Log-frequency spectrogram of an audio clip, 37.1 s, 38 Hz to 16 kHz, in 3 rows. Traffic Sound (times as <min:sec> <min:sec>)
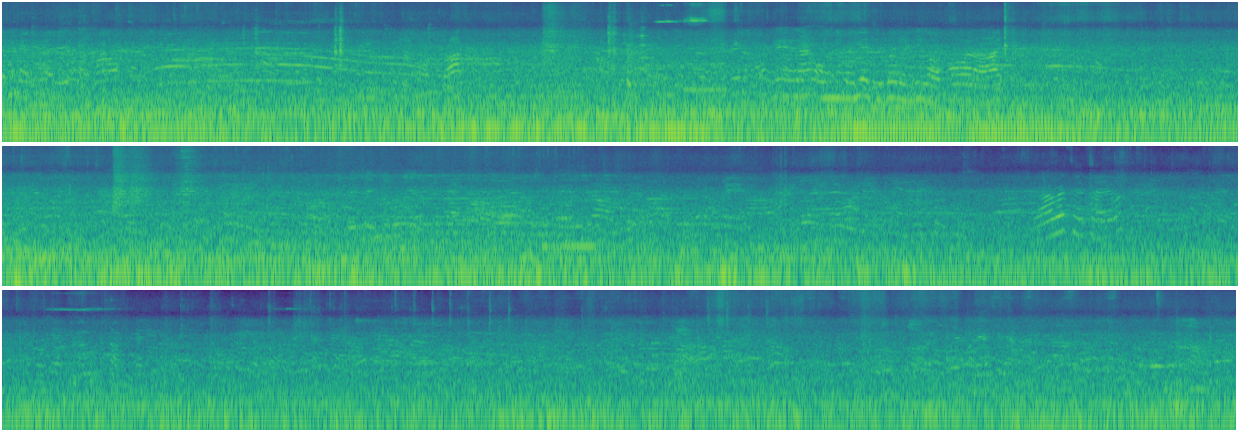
0:00.0 0:26.0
